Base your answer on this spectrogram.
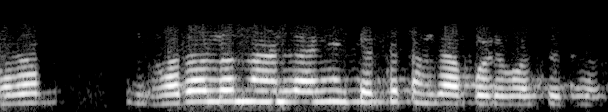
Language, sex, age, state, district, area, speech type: Odia, female, 30-45, Odisha, Boudh, rural, conversation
